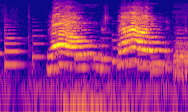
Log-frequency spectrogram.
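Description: Two drawn-out, tonal cat meows from a pet translator app in its Whiskers mode, translating "BZZ Cast", rising and falling in pitch, followed by a shorter third one starting, loud against a faint electronic hum.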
